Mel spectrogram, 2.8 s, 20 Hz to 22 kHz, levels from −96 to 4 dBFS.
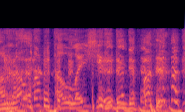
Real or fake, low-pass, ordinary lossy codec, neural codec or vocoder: real; none; none; none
